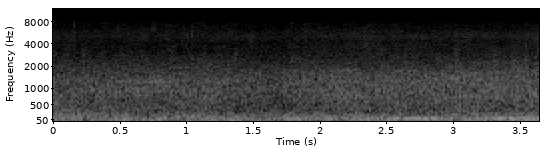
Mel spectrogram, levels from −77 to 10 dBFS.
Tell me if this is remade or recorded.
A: remade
